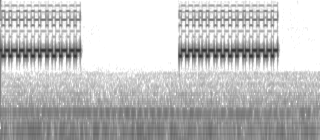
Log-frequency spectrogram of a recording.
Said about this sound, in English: His phone rang.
